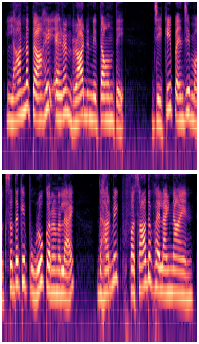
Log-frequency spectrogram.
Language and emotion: Sindhi, disgusted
